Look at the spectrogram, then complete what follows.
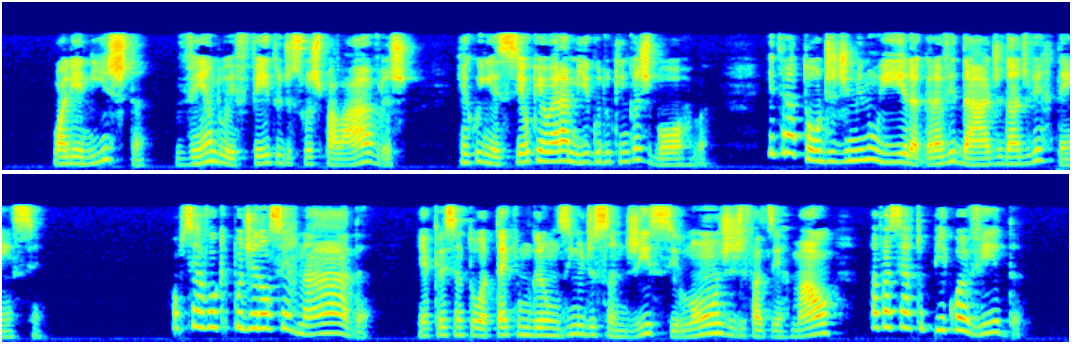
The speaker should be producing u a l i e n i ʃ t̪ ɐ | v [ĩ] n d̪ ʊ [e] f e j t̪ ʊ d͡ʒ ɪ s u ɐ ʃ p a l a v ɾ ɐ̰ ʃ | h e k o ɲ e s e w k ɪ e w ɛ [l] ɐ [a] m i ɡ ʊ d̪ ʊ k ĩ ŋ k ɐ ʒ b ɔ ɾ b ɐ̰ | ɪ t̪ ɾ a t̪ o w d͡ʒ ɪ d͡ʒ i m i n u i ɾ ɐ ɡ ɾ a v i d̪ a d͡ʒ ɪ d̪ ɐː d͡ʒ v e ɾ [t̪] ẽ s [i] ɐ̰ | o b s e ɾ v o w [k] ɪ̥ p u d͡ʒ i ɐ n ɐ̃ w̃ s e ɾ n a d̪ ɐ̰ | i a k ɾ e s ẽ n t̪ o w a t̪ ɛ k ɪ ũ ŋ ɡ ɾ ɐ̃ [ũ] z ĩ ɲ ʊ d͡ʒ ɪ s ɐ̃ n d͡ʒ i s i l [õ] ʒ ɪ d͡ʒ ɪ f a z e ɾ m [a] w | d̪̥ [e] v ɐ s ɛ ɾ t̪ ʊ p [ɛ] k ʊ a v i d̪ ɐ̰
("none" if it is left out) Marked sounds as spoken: ẽ, e, ɾ, a, t̪, j, k, w̃, õ, a, a, i

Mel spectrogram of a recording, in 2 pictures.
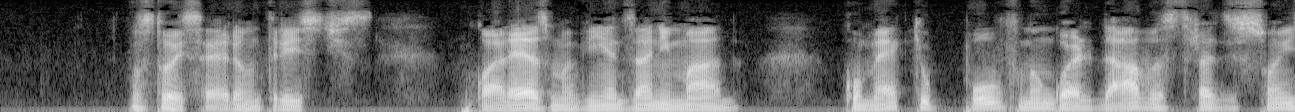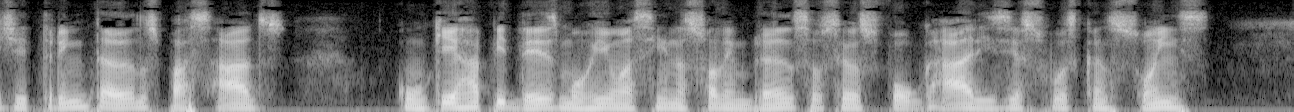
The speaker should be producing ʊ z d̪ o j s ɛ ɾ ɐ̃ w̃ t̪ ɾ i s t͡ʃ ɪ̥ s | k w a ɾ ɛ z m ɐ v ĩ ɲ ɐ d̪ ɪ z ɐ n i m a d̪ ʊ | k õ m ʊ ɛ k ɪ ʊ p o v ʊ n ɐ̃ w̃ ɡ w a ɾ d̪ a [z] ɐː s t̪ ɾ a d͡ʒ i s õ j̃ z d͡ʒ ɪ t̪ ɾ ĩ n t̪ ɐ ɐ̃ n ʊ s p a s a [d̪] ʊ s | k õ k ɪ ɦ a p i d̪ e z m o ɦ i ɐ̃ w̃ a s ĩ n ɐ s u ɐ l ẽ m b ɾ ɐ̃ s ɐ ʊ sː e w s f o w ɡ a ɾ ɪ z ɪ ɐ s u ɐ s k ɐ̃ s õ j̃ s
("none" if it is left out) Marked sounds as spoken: v, d̪

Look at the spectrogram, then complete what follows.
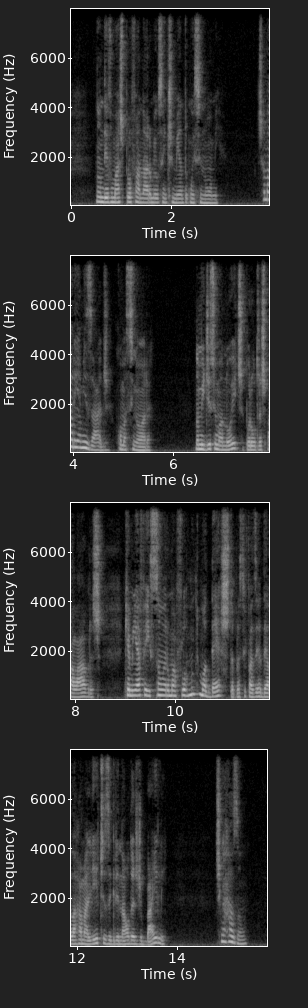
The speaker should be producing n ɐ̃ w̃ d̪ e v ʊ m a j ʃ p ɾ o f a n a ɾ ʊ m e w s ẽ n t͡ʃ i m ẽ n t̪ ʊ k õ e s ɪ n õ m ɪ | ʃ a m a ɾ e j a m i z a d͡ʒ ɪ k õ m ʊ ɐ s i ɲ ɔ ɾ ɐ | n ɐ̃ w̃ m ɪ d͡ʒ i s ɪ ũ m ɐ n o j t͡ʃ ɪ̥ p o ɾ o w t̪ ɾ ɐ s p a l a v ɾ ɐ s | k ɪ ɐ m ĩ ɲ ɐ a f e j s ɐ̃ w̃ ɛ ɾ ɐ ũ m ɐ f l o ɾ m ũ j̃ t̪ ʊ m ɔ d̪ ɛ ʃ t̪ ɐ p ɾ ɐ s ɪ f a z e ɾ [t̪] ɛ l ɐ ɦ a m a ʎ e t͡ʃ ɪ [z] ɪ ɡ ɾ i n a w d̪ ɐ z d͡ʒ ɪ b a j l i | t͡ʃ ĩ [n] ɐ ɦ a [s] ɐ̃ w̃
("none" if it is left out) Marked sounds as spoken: d̪, z, ɲ, z

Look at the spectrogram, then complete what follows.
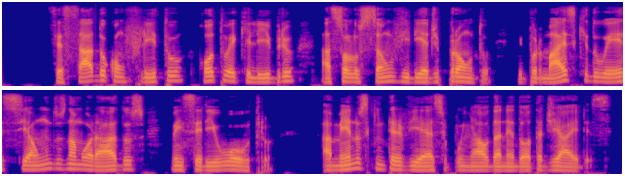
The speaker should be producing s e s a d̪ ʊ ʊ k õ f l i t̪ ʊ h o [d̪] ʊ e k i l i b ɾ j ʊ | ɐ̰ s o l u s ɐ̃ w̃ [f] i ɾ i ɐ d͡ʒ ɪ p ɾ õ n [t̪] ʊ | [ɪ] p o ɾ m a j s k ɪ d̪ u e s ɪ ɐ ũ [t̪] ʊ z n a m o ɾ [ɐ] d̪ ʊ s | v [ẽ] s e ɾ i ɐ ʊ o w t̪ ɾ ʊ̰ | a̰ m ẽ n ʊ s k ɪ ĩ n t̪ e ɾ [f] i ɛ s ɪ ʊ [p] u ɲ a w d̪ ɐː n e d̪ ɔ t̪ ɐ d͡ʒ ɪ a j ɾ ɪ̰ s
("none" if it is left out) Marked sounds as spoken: t̪, v, t̪, ɪ, d̪, a, ẽ, v, p

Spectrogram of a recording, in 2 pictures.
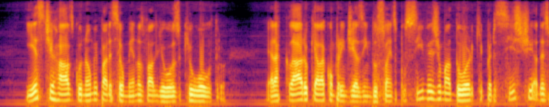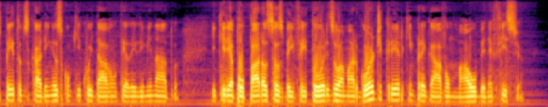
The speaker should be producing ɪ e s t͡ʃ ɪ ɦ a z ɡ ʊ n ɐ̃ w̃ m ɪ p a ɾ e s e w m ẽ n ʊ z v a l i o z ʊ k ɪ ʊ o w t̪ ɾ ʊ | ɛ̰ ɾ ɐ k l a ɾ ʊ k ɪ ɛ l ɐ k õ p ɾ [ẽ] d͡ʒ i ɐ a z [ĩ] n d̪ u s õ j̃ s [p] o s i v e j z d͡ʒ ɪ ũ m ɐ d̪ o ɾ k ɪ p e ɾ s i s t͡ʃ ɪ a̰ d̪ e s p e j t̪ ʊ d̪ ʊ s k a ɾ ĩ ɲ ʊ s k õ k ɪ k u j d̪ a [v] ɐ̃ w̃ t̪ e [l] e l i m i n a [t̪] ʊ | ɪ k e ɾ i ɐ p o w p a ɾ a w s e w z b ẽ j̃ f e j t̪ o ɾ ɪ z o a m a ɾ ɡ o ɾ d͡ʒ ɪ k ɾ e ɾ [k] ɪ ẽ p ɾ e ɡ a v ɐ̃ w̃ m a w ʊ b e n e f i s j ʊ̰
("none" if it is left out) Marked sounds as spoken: ẽ, ĩ, p, v, l, d̪, k

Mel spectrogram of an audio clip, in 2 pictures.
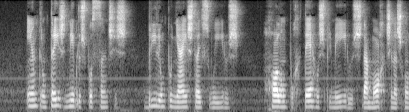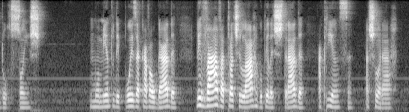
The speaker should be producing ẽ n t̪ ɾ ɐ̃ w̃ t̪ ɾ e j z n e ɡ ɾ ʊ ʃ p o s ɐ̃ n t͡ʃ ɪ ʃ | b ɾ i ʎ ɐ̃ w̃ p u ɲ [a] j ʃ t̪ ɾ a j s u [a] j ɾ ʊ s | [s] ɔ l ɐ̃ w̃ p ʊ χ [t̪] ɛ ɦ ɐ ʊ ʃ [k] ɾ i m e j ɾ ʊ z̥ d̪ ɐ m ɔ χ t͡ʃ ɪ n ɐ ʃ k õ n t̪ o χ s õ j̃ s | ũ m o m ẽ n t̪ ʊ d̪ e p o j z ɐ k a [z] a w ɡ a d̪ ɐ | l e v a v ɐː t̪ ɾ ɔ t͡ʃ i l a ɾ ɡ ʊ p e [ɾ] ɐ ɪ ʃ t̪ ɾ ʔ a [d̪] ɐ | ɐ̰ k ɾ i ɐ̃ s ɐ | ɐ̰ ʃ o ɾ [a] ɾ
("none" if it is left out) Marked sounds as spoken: a, e, h, t̪, p, v, l, d̪, a

